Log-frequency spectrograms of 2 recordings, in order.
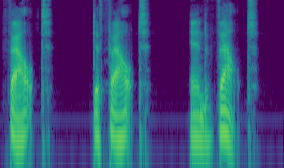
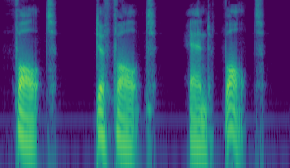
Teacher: And after that spelling change, English speakers actually started to pronounce that L. And the vowel sound also shifted slightly from the ow sound to the aw sound.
